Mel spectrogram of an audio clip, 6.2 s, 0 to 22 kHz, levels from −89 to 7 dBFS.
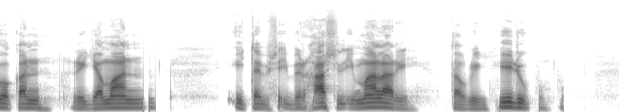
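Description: Chunks out of order: at 1.44 to 1.56 s a 60 ms chunk plays one chunk late, and at 5.4 to 5.64 s, after "bisa berhasil imalan tauri", another plays three chunks late, each giving a jumbled stutter in the speech.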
